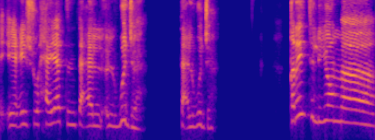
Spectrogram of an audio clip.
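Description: A woman with a strong Algerian accent and a high pitch speaks at a fairly slow pace, her intonation lively, with long, frequent pauses. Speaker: guest speaker on psychology. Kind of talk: casual interview discussion.

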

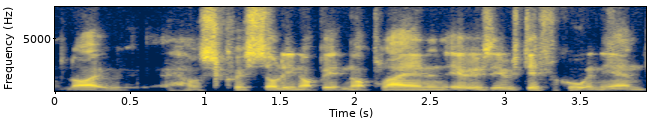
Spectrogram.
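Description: Very fast and fairly low, a man with a southern English accent talks in a dark, mellow tone. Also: quiet background. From southern England, Portsmouth area; southern England. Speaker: professional footballer and club captain; guest. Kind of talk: casual interview chat. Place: home room. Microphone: video call.

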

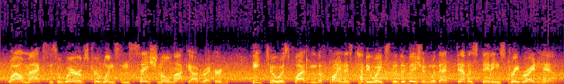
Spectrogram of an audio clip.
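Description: A high-pitched man with lively intonation at a fairly quick pace, over noticeable background noise. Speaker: newsreel narrator. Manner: brisk, authoritative, declamatory newsreel announcer delivery.

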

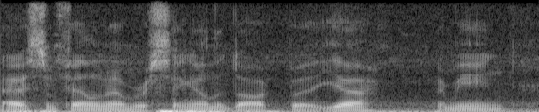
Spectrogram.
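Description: The tone is dark and mellow, with ordinary pitch variation. The sound is dry with no echo, over light background noise. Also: man. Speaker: vlogger. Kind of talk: casual vlog chat. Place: home room. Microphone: phone near.

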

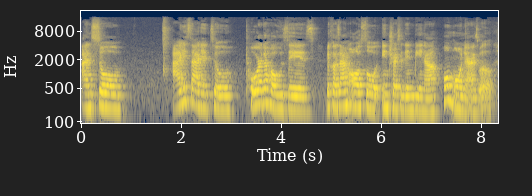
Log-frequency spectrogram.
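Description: A woman's fairly low, fairly bright voice at a slow pace, ordinary pitch variation, and strong room echo

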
